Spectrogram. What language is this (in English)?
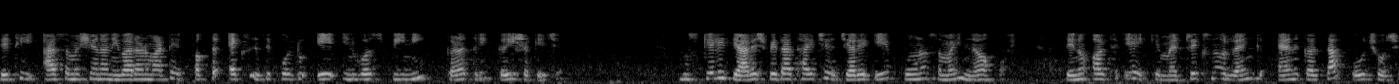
Gujarati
